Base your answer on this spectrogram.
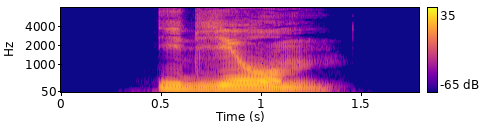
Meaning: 1. idiom (a distinct manner of speaking peculiar to a group of people) 2. idiom (a specific language variety or speech register) 3. idiom (an idiomatic expression) 4. idiom
- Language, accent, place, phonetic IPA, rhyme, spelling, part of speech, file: German, Germany, Berlin, [iˈdi̯oːm], -oːm, Idiom, noun, De-Idiom.ogg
